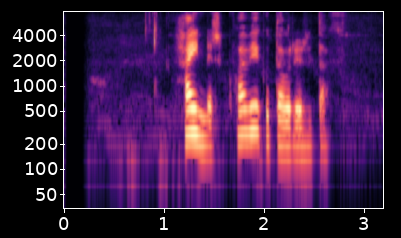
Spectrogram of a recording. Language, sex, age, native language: Icelandic, female, 30-39, Icelandic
